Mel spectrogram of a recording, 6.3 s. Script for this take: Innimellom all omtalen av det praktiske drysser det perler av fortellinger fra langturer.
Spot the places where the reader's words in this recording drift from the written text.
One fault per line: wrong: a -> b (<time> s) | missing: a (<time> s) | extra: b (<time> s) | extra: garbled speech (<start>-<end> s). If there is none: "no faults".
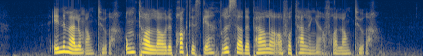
wrong: all -> langturer (1.3 s)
